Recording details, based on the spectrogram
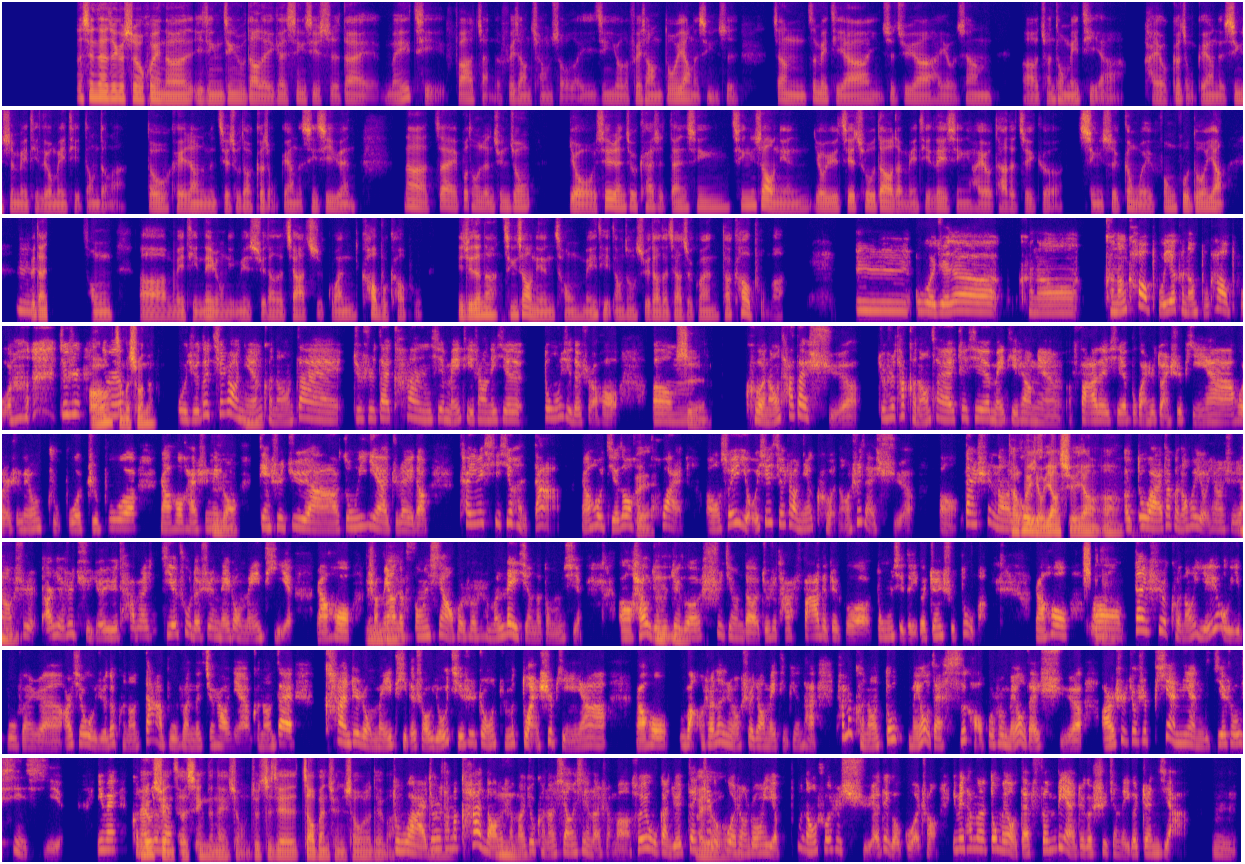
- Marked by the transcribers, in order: laugh; anticipating: "哦？怎么说呢？"; other background noise; tapping; other noise; stressed: "对"
- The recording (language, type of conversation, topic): Chinese, podcast, 青少年从媒体中学到的价值观可靠吗？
